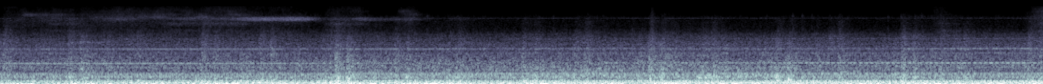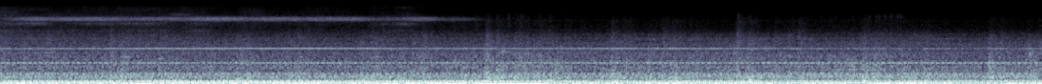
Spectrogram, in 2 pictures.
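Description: A diesel train engine hums and rumbles steadily.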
